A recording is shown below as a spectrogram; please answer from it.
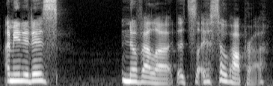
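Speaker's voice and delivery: usual speaking voice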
